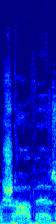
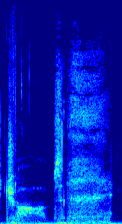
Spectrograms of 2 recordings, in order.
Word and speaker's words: Chaves: Then he did The Nun 2, Michael Chavez, or Chaves, I don't know how to pronounce the last name, I think it's Chaves.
